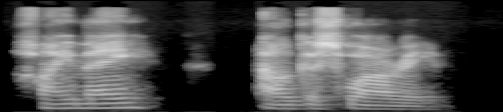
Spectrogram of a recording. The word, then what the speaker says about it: Jaime Alguersuari: Jaime Alguersuari. So it's Jaime, like, hi mate. And then Alguersuari, like a sh on Alguersuari, or shwari, like a shawarma kebab.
